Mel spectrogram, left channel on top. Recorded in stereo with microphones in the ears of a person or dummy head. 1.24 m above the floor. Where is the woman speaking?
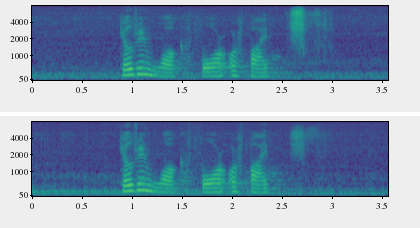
Centre (ahead or behind), 1.1 m.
